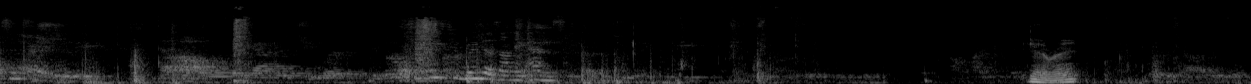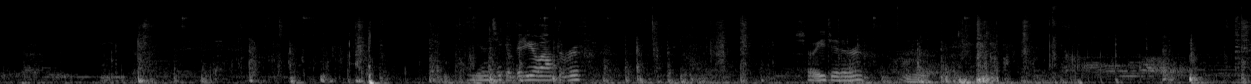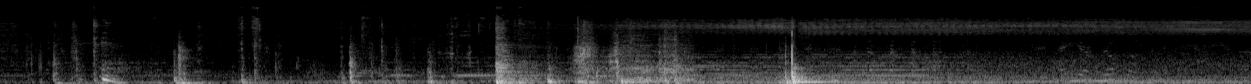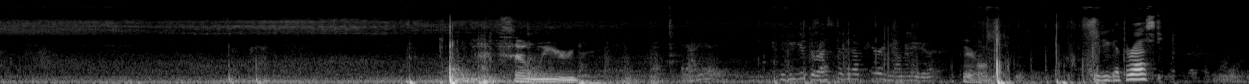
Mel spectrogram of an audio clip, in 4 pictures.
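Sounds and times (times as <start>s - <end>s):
high-pitched insect chorus: 24.8s - 47.4s
low rumble: 27.2s - 47.0s.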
